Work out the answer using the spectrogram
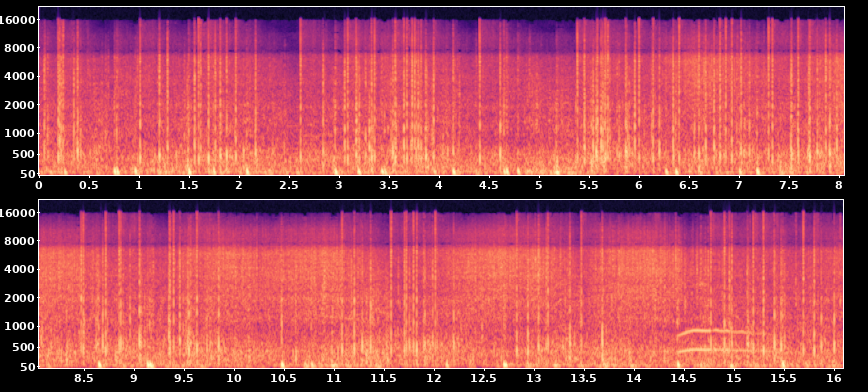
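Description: Aerial fireworks display: a rapid, continuous barrage of bangs and crackles from bursting shells.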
